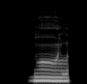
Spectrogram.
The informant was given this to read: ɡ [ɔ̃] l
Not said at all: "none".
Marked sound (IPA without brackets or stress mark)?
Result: ɔ̃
